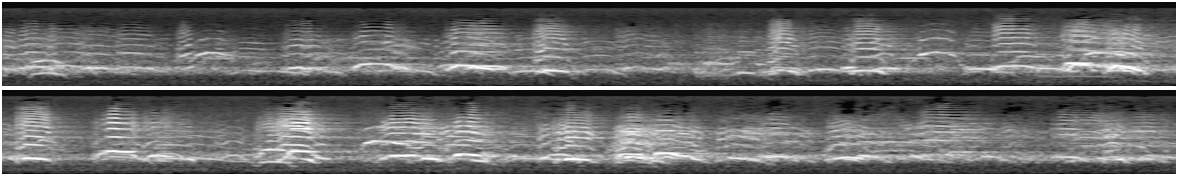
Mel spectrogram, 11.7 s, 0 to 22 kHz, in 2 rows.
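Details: Large gathering of tundra swans back in spring at Goose Pond, Columbia County, south-central Wisconsin, USA, March 2016, giving loud, overlapping honking and whooping calls, continuous and irregular, with many birds calling at once.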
